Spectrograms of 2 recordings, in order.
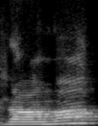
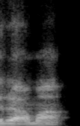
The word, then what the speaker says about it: Ram: do we call them Rama Krishna Ashoka like this this is wrong we should not fall prey to English language and we should continue to pronounce as we have been taught by our forefathers Rama should not be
